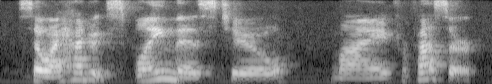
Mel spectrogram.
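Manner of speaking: normal talking voice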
